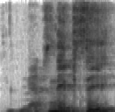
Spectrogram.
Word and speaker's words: nepsis: Was it Nepsis? – Nipsi, yes, which is the Greek way of pronouncing, but it's N-E-P-S-I-S.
